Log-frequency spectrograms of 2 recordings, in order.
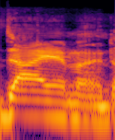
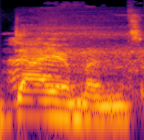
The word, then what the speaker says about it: diamond: It is pronounced diamond. I want to say right now, they do pronounce it diamond in the show. I love it every time they say it. All the vowels.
